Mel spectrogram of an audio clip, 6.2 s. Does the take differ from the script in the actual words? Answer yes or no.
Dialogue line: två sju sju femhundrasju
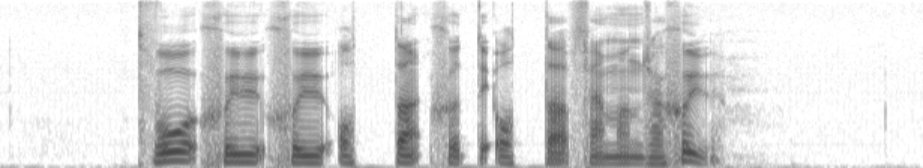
yes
